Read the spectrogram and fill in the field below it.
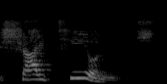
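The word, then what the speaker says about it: Scythians: c y th i a and s it's pronounced the shite Ian's the shite Ian's alright so here ancient tribes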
